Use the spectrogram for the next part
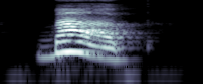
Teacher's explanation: The second word is babb. Bab we don't stretch the sound of ba here because there is no vowel.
